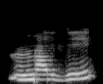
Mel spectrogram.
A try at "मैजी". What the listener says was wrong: Very good.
